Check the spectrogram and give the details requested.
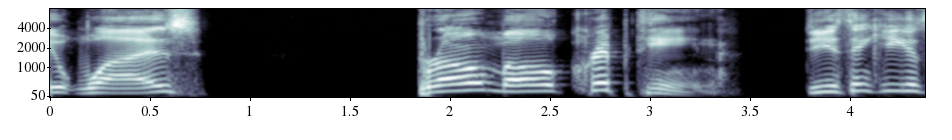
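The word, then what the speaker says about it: bromocriptine: It is really spelled like it sounds.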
